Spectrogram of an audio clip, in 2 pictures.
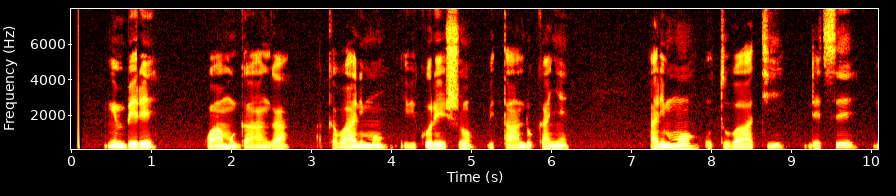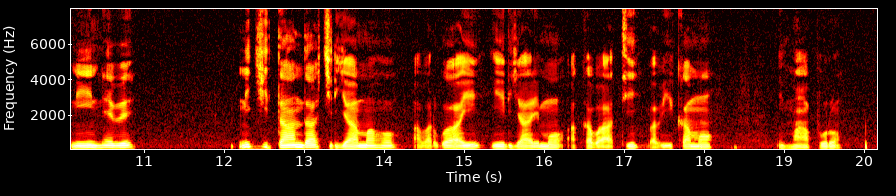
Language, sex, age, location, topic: Kinyarwanda, male, 25-35, Kigali, health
